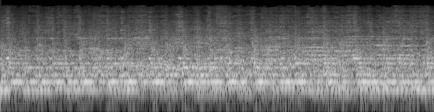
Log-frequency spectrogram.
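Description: Candomblé ritual music for the orixás Iansã and Ayrá: atabaque drums and a struck bell keeping a steady rhythm under sustained sung chanting.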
